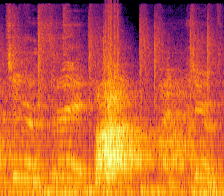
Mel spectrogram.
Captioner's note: shouts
